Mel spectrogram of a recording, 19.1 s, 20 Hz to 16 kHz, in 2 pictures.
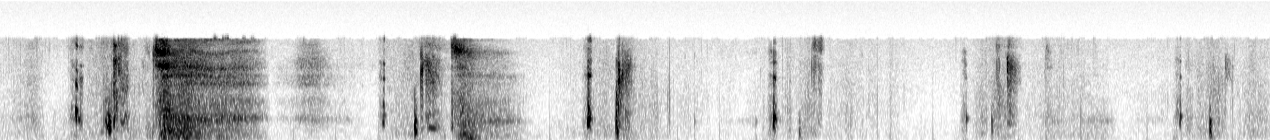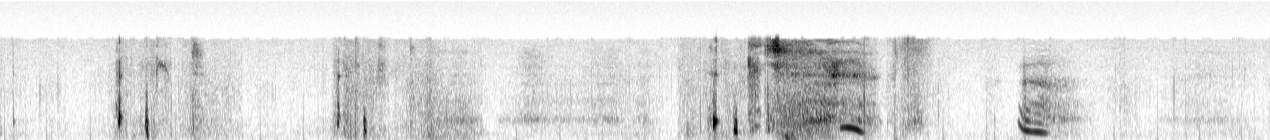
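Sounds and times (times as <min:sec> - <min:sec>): person sneezing: 0:00.6 - 0:01.7.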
